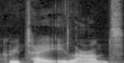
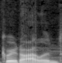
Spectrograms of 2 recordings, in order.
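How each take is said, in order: First: The name is pronounced with Dutch sounds. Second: The name is pronounced with English sounds. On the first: "the way to pronounce it in Dutch is Groote Eiland" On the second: "I just say Groot Island"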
